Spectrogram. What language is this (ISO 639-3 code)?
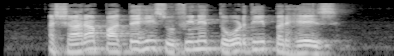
urd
